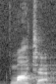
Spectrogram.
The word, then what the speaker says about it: Motte: Motte, Motte, yeah. which is spelled M-O-T-T-E.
